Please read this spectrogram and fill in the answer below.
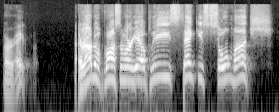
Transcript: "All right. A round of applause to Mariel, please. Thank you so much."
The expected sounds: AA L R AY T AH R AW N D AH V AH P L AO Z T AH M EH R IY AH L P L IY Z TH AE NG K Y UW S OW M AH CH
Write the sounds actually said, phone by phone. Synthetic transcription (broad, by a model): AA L R AY T AH R AW N D AH V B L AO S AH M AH R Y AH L P L IY Z TH AE NG K Y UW S OW M AH CH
